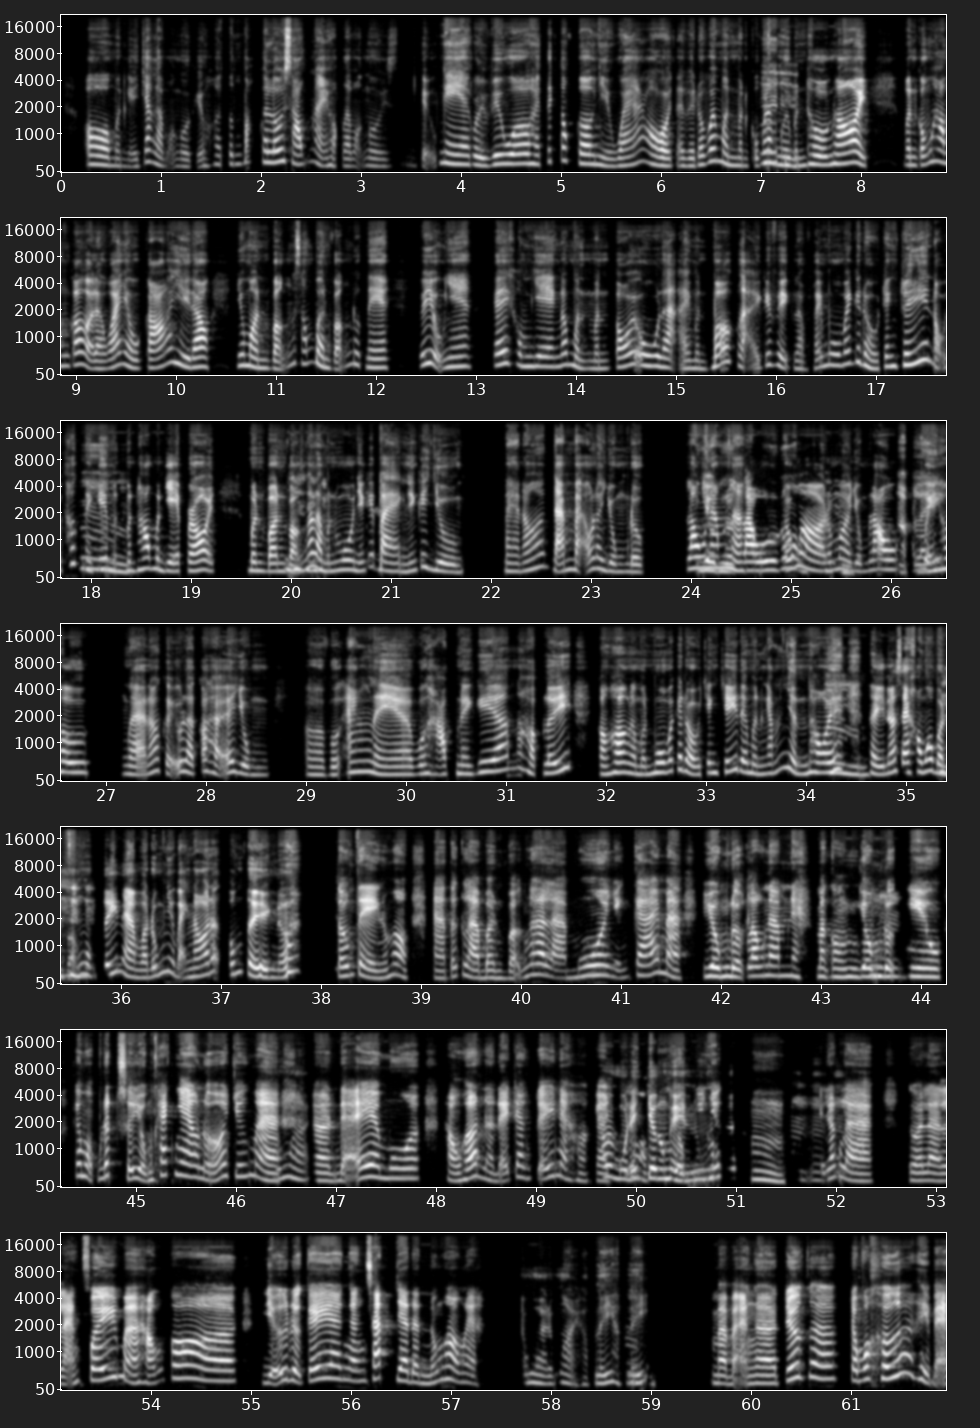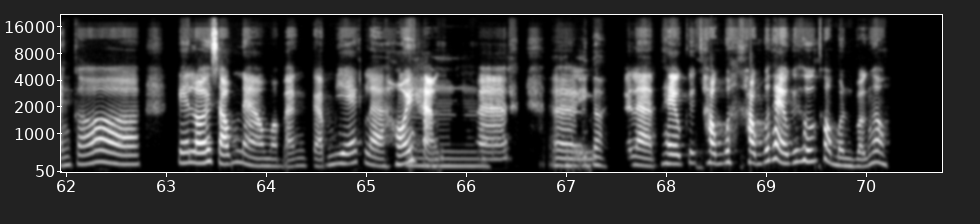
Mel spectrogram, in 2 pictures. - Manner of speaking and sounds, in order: in English: "reviewer"; tapping; laugh; laughing while speaking: "ấy"; laugh; laughing while speaking: "nữa"; other background noise; unintelligible speech; laughing while speaking: "và"
- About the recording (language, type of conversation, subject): Vietnamese, podcast, Bạn có lời khuyên nào để sống bền vững hơn mỗi ngày không?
